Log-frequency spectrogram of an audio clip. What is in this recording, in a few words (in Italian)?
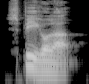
"spigola", crespinese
